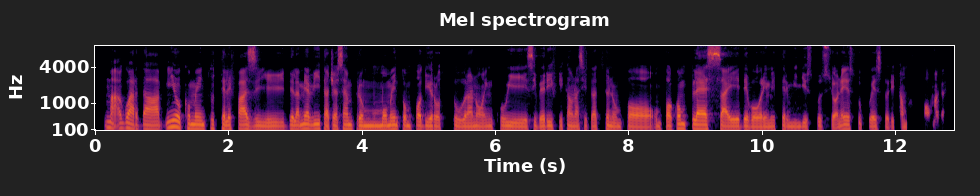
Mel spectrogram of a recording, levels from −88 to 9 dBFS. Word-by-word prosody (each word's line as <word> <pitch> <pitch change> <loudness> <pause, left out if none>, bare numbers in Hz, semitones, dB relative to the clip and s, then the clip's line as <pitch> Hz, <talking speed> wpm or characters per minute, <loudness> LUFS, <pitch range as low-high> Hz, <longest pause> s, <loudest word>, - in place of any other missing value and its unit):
Mah, 150 -4 -1
guarda, 110 -6 +1
io, 155 +1 +3
come 115 -2 +1
in 110 - 0
tutte 115 0 -3
le 105 -1 +1
fasi 95 -3 0
della 105 +1 +1
mia 115 +1 +3
vita, 115 +2 +1
c'è 100 - -1
sempre 110 0 +1
un 95 0 +2
momento 100 +1 +1
un 95 - -2
po' 100 -2 +1
di 95 +1 -2
rottura, 90 -1 -1
no, 90 -1 -1
in 90 +1 -4
cui 90 -3 -1
si - - 0
verifica 95 +1 -2
una 90 -1 -1
situazione 90 +2 -4
un 85 - -3
po' 80 -2 +1
un 90 -1 -8
po' 95 +2 +1
complessa 110 -4 +5
e 90 +1 +2
devo 85 -2 +1
rimettermi 85 +1 -3
in 85 - -5
discussione 90 +5 -3
e 115 - +2
su 110 - -12
questo 90 -1 -4
diciamo - - -8
un - - -41
po' - - -6
maga - - -10
95 Hz, 200 wpm, -29 LUFS, 90-110 Hz, -, complessa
